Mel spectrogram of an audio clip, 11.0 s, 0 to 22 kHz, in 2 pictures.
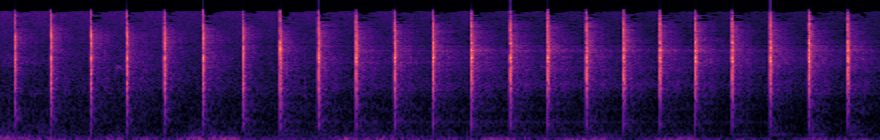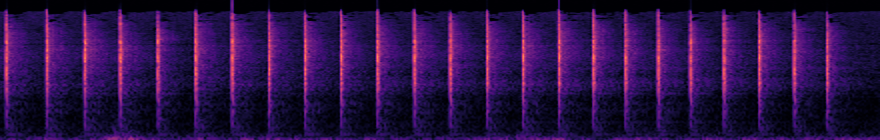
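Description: Light metal-on-metal tapping, about five sharp taps a second in an even run that stops just before the end, driving the John Deere 2320's front spindle seal home while it still sits out a hair.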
